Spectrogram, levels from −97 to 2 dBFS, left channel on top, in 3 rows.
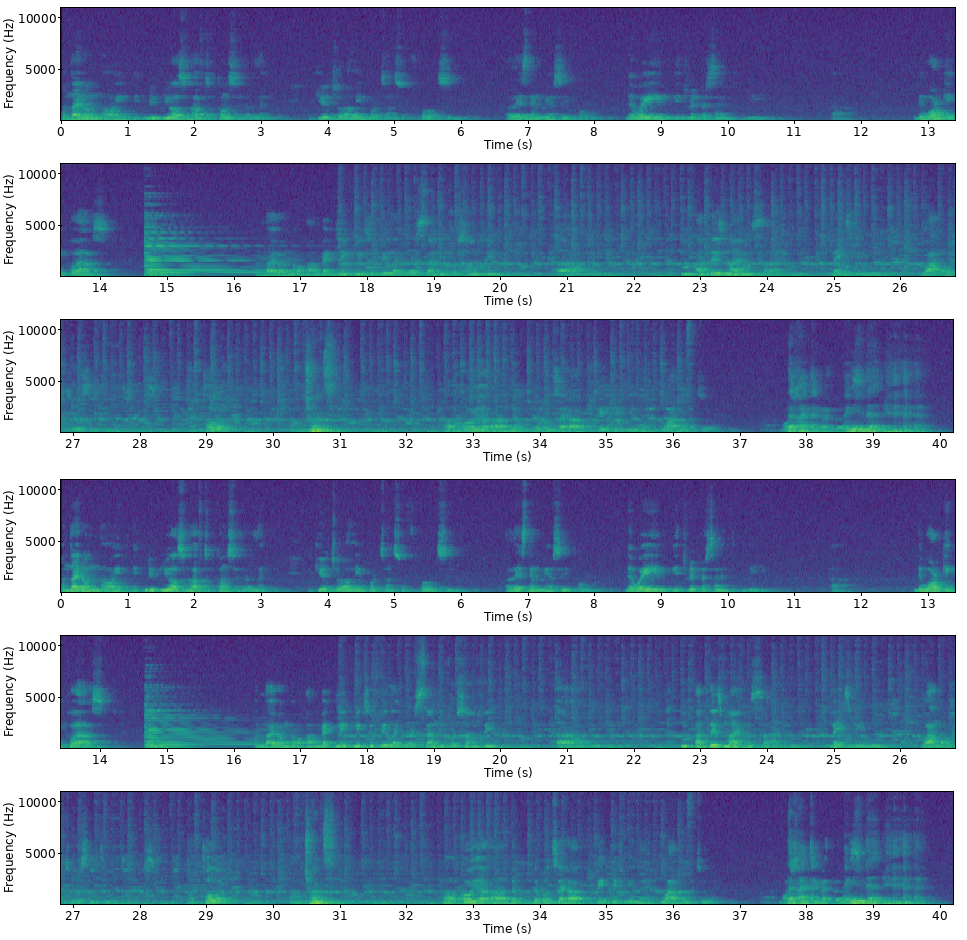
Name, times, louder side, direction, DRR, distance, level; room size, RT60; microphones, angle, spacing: voice 1, 0.0-3.3 3.8-6.0 6.7-8.0 8.5-10.6 11.6-11.7 12.8-14.0 14.7-15.3 16.3-20.0 20.8-21.5 22.5-24.5 24.9-28.2 28.7-29.3 30.2-30.5 32.5-36.7 37.4-38.6, right 3 dB, 80° right, 3 dB, 0.3 m, -33 dB
Piano, 14.7-19.1 20.2-20.9, left 3 dB, 20° left, 0.7 m, -39 dB
sound 1, 17.5-36.3, equal, 85° left, 1.1 m, -42 dB
voice 2, 30.3-31.0 37.7-38.1 38.5-39.8, equal, 25° right, -3 dB, 0.6 m, -27 dB
3.0 x 2.1 x 2.5 m, 0.88 s
head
